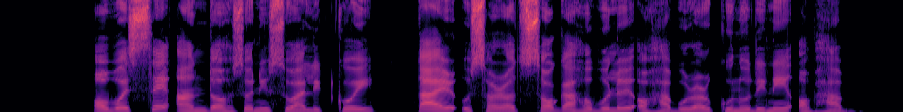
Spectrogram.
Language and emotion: Assamese, neutral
